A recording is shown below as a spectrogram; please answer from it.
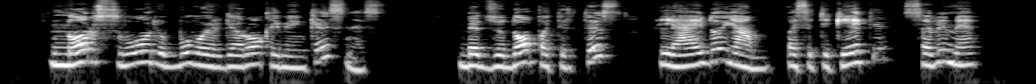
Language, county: Lithuanian, Šiauliai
